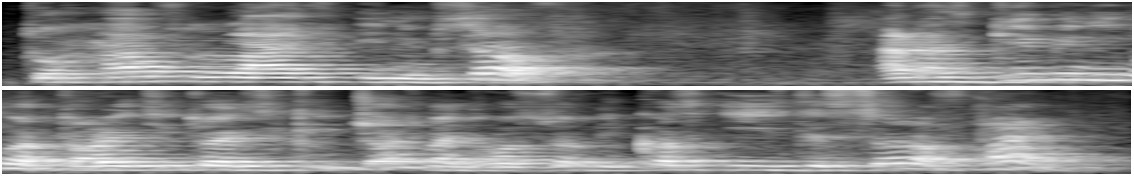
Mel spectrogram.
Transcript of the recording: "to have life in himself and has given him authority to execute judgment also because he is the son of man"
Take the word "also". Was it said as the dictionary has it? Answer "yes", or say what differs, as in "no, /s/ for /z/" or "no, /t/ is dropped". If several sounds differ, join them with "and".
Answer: no, /l/ is dropped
